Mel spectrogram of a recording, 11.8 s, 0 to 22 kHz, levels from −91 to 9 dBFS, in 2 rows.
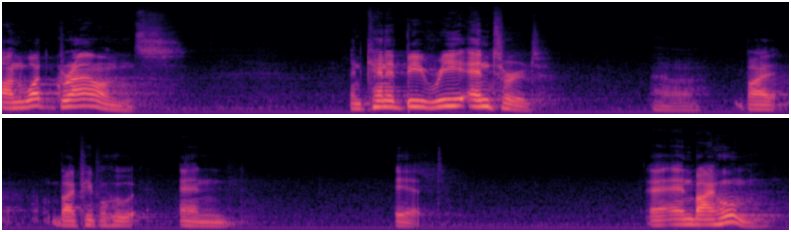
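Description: No faults can be heard anywhere in this recording.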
